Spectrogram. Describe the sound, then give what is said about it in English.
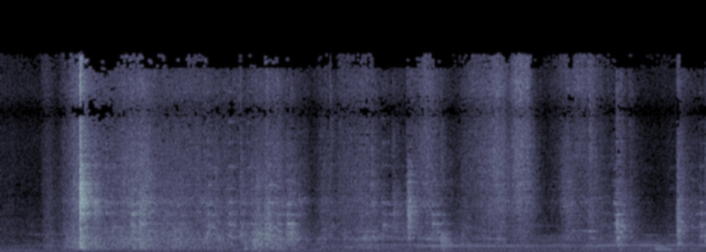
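A sharp clank, then a few seconds of loose rattling and scraping as cooked chips are tipped onto a metal tray and scatter everywhere, moderately loud with no talking. “So, let's go ahead and take our tray. We've got our chips on.”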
